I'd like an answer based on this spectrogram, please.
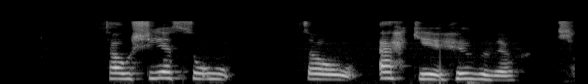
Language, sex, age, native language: Icelandic, male, 9, Icelandic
